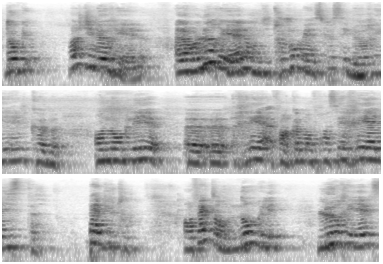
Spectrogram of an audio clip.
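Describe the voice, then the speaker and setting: A French woman giving a lively conference talk, explaining plainly, asking the audience questions and acting out quotes. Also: on the high side. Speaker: conference speaker on social media marketing. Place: conference room, recorded from a distance. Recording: roomy, distant conference recording.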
